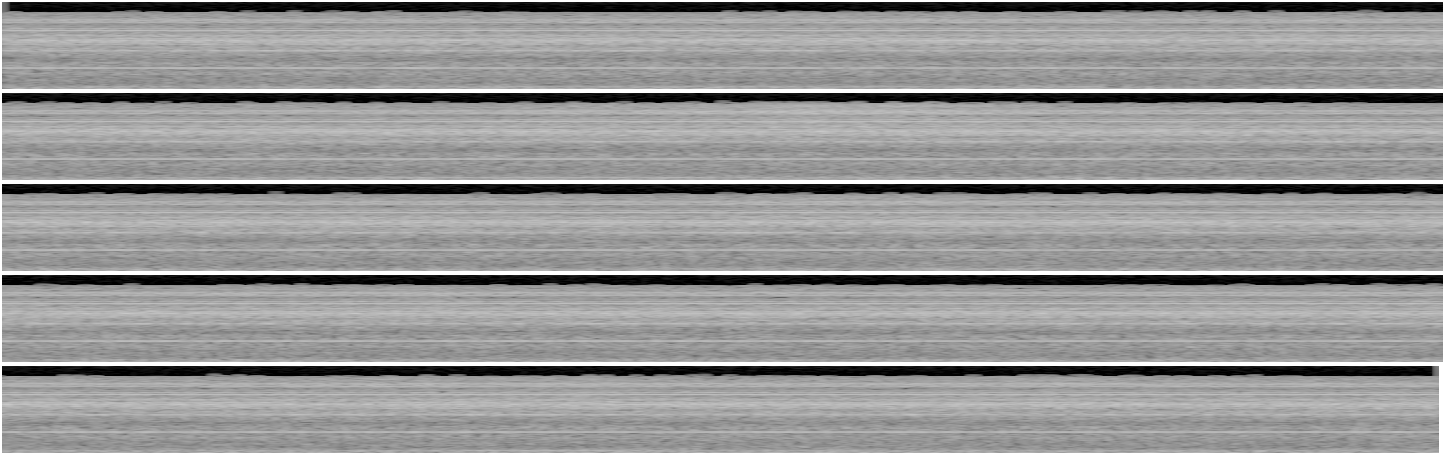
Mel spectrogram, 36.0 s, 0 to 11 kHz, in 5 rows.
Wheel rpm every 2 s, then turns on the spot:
0, 0, 0, 0, 0, 0, 0, 0, 0, 0, 0, 0, 0, 0, 0, 0, 0, 0.
none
